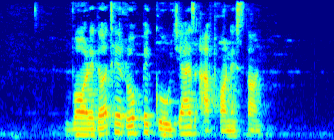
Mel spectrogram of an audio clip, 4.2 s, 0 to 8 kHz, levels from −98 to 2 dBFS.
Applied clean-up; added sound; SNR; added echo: none; none; none; none.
